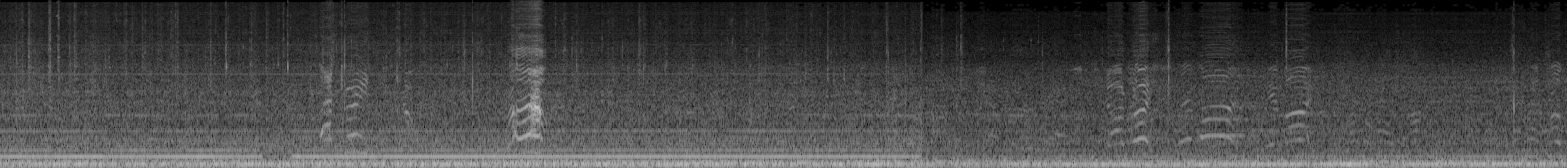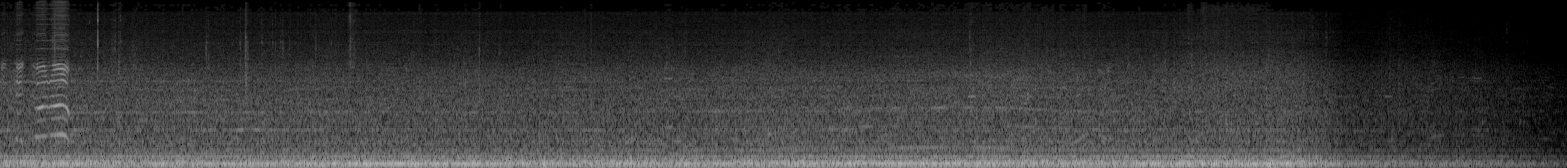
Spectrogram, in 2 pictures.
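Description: Amphibious assault vehicle's diesel engine running steadily, a low drone with a held higher tone over it that drops away about nine seconds in. Short shouted voices come through a few times, and the sound fades out near the end.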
